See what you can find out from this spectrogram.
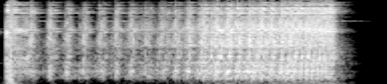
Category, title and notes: Sound effects > Objects / House appliances
METLImpt-Samsung Galaxy Smartphone, CU Tin Metal Lid, Drop, Spin Nicholas Judy TDC
A tin metal lid dropping and spinning.
drop, Phone-recording, spin, metal, tin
